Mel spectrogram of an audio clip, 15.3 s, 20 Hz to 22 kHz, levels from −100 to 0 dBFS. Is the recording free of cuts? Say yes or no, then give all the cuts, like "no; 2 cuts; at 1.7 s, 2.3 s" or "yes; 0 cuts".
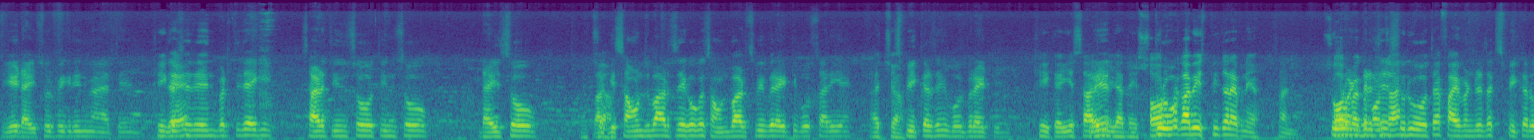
yes; 0 cuts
